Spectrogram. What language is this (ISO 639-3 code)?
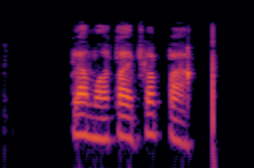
tha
